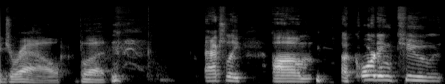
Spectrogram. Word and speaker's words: drow: does I I think Scott takes issue with you saying Dro instead of drow it's Dro and I don't care and I'm not changed see I I'm from the south so I say drow but actually um according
